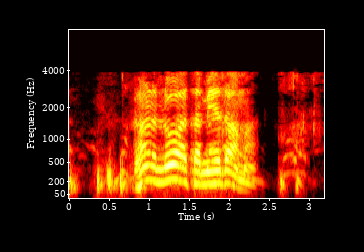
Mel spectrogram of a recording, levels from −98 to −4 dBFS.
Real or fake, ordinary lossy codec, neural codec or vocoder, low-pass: real; AAC, 16 kbps; none; 7.2 kHz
